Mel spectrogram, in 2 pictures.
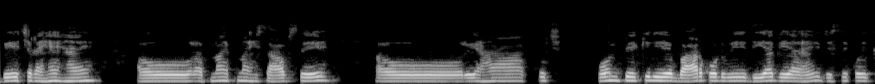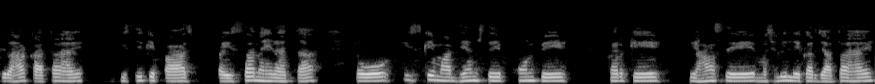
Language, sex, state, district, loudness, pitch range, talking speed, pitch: Hindi, male, Chhattisgarh, Balrampur, -18 LUFS, 150-170 Hz, 145 wpm, 165 Hz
